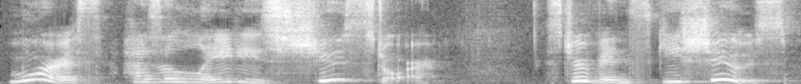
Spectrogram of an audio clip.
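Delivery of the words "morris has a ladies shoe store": plain reading voice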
